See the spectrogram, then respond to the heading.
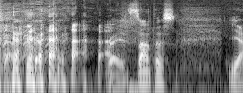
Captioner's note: laughing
